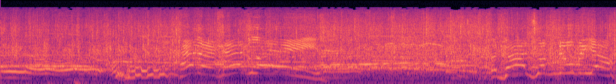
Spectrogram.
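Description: Studio audience applauding with a steady wash of clapping, with cheers and whoops rising over it.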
